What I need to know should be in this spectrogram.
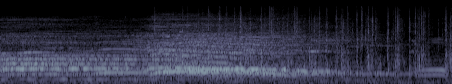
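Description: A group of men and women cheer and shout together outdoors.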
